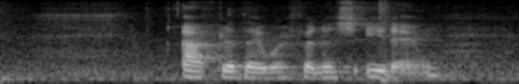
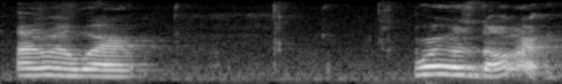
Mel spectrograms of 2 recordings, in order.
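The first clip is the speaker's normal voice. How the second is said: louder, fed up and baffled; exasperated; 3 semitones higher, 9 dB louder than usual. Real, not acted. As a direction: vent the frustration loudly. Frustration about lost phone storage.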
